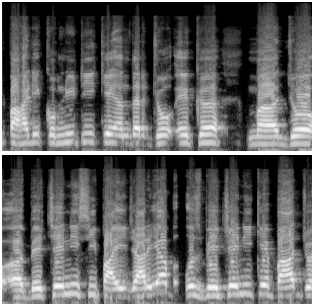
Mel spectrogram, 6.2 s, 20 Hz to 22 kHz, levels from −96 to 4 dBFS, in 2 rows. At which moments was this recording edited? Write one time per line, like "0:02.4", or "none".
none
